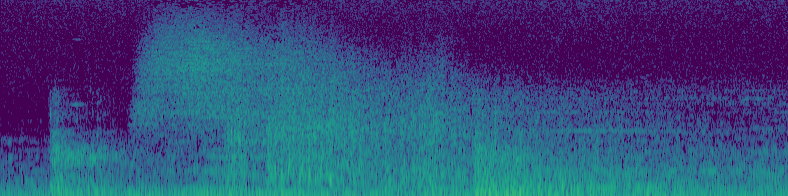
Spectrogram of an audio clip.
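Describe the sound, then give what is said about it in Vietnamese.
Deep rolling thunder from repeated thunderbolts striking down from the clouds. A sharp crack near the start and a second surge soon after swell into a dense, continuous low roar that rumbles on steadily and loudly for several seconds. “Những tiếng đùng đùng liên tiếp vang lên. Từ trên đám mây, thần lôi liên tục bổ xuống”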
